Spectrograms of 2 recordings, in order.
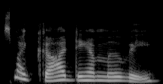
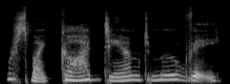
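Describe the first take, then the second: First: Said in the usual way. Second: Slow, drawn-out complaint; mock exasperation. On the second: Shown as a demonstration. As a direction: stretch "goddamned movie" in frustration.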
